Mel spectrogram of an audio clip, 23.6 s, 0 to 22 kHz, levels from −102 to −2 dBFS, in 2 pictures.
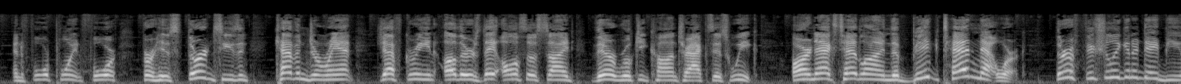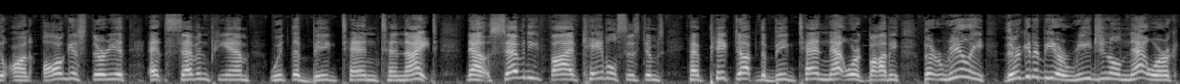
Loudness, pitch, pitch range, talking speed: -28 LUFS, 225 Hz, 210-255 Hz, 160 wpm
